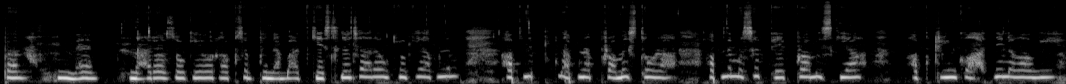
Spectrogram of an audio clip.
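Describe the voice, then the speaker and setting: A woman's voice: very high voice, fairly even intonation, normal speed, dark tone, no echo. A woman voicing a stern, hurt father. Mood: soft, reproachful. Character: stern, hurt father scolding his daughter. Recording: dull lo-fi recording.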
